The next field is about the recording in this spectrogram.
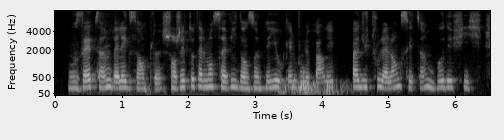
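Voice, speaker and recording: A woman talks at a moderate pace in a medium pitch, her intonation monotone and flat. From southern France, Gard. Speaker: recruitment consultant, podcast host. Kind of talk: scripted presentation. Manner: formal.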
